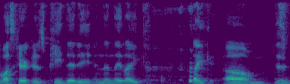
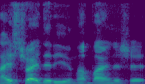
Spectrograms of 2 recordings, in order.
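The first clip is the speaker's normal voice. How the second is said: usual speaking voice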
